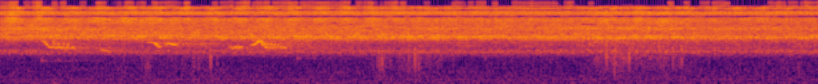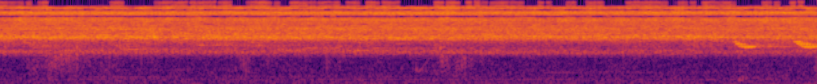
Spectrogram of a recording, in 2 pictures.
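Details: Cicadas keep up a piercing, steady hiss in deciduous dipterocarp forest during the dry season; faint short chirps from birds appear at the edges, and there is little wind.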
